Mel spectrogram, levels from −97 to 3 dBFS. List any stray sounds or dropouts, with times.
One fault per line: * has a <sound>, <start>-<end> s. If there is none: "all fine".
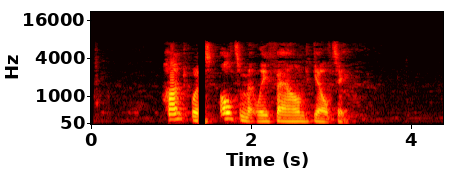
* has a dropout, 1.3-1.4 s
